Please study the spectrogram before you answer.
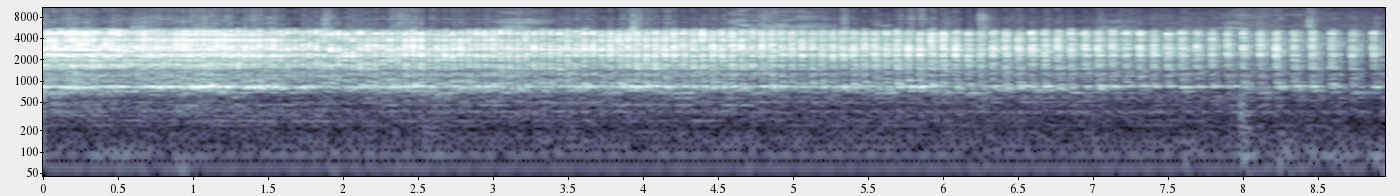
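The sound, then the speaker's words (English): A prize wheel being spun gives a steady, dense run of rapid clicking ticks that keeps going for the whole stretch. The ticks are fairly loud and heard without talk over them. “Spin that wheel. I'm spinning it.”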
